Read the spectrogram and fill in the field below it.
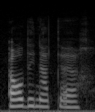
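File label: "ordinateur", French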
